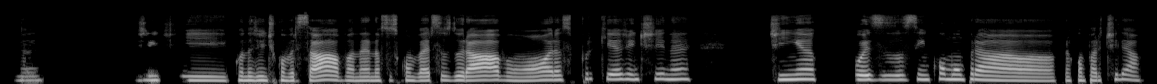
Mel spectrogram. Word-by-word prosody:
Né. 185 Hz, 0 st, -9 dB, 1.0 s
A -, -, -16 dB
gente 190 Hz, -2 st, -3 dB
quando 190 Hz, -2 st, 0 dB
a -, -, +1 dB
gente 185 Hz, -1 st, -1 dB
conversava, 185 Hz, +1 st, +3 dB
né, 175 Hz, +1 st, -1 dB
nossas 180 Hz, 0 st, -4 dB
conversas 185 Hz, +1 st, -3 dB
duravam 195 Hz, 0 st, +5 dB
horas 195 Hz, +4 st, 0 dB
porque 250 Hz, -1 st, -7 dB
a 230 Hz, -, +1 dB
gente, 240 Hz, +1 st, -4 dB
né, 235 Hz, +1 st, -1 dB, 0.8 s
tinha 235 Hz, +1 st, +1 dB, 0.4 s
coisas, 210 Hz, -1 st, 0 dB
assim, 215 Hz, +2 st, -4 dB
em 220 Hz, -, -1 dB
comum 230 Hz, -1 st, +1 dB
pra 180 Hz, -6 st, +2 dB
pra 180 Hz, -, -8 dB
compartilhar. 190 Hz, +3 st, -5 dB
195 Hz, 125 wpm, -22 LUFS, 180-220 Hz, 1.0 s, duravam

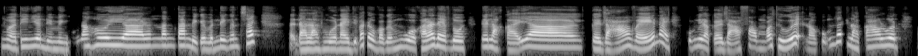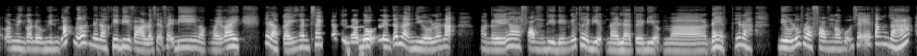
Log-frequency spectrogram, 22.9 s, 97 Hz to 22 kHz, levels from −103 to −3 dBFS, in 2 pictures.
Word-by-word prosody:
Nhưng 250 Hz, -1 st, -10 dB
mà 215 Hz, -2 st, 0 dB
tuy 250 Hz, +5 st, -5 dB
nhiên 260 Hz, -1 st, -1 dB
thì 210 Hz, -2 st, -6 dB
mình 195 Hz, -2 st, -8 dB
cũng -, -, -26 dB
đang 260 Hz, +1 st, 0 dB
hơi, 290 Hz, +1 st, +3 dB
a, 265 Hz, -1 st, +8 dB
lăn 265 Hz, 0 st, -3 dB
lăn 270 Hz, 0 st, -3 dB
tăn 275 Hz, -1 st, +2 dB
về 215 Hz, -, -2 dB
cái 185 Hz, 0 st, -3 dB
vấn 185 Hz, +2 st, -5 dB
đề 240 Hz, 0 st, 0 dB
ngân 250 Hz, +2 st, -7 dB
sách. 360 Hz, +9 st, +4 dB, 0.4 s
Tại -, -, -6 dB
Đà 185 Hz, 0 st, +2 dB
Lạt 190 Hz, +1 st, +1 dB
mùa 195 Hz, 0 st, -3 dB
này 190 Hz, -1 st, +1 dB
thì 195 Hz, +2 st, -7 dB
bắt 280 Hz, +2 st, -1 dB
đầu 280 Hz, -4 st, +1 dB
vào 190 Hz, -3 st, -4 dB
cái 190 Hz, -, -2 dB
mùa 225 Hz, +1 st, -2 dB
khá 210 Hz, +2 st, +1 dB
là 270 Hz, -, +7 dB
đẹp 250 Hz, -5 st, +2 dB
rồi, 215 Hz, -1 st, 0 dB, 0.2 s
nên 245 Hz, 0 st, -2 dB
là 225 Hz, -, +1 dB
cái, 175 Hz, +4 st, -2 dB
a, 235 Hz, -2 st, +7 dB, 0.2 s
cái 195 Hz, -2 st, -2 dB
giá 185 Hz, +9 st, 0 dB
vé 200 Hz, +7 st, +3 dB
này, 385 Hz, +2 st, 0 dB, 0.2 s
cũng 445 Hz, -, -12 dB
như 260 Hz, -, 0 dB
là 230 Hz, -, +1 dB
cái 185 Hz, -1 st, -3 dB
giá 180 Hz, 0 st, -3 dB
phòng 225 Hz, +4 st, -5 dB
các 260 Hz, -, 0 dB
thứ 230 Hz, 0 st, 0 dB
ấy, 330 Hz, +3 st, +4 dB
nó 180 Hz, -1 st, -6 dB
cũng 175 Hz, -, -14 dB
rất 400 Hz, -4 st, +3 dB
là 240 Hz, -5 st, -3 dB
cao 250 Hz, +2 st, 0 dB
luôn. 275 Hz, 0 st, +3 dB, 0.3 s
Bọn 210 Hz, +1 st, -7 dB
mình 210 Hz, -2 st, -7 dB
còn 200 Hz, 0 st, -3 dB
ở 190 Hz, -, -2 dB
miền 195 Hz, +1 st, -10 dB
Bắc -, -, +4 dB
nữa 345 Hz, +4 st, +3 dB
nên 270 Hz, -3 st, -4 dB
là 230 Hz, -, +1 dB
khi 255 Hz, -, -1 dB
đi 245 Hz, 0 st, -3 dB
vào 190 Hz, -5 st, +1 dB
là 170 Hz, -, -3 dB
sẽ -, -, -8 dB
phải -, -, -5 dB
đi 225 Hz, +1 st, -5 dB
bằng 190 Hz, -2 st, -5 dB
máy 175 Hz, 0 st, -4 dB
bay, 255 Hz, +2 st, +4 dB, 0.3 s
thế 340 Hz, -, +2 dB
là -, -, +4 dB
cái 175 Hz, +2 st, -1 dB
ngân 235 Hz, 0 st, -3 dB
sách 300 Hz, +3 st, -1 dB
đó, 405 Hz, -, -3 dB
thì 425 Hz, -, -5 dB
nó 195 Hz, -, +2 dB
độn 255 Hz, +4 st, +5 dB
lên 245 Hz, -1 st, 0 dB
rất 325 Hz, -, +2 dB
là 290 Hz, -, +3 dB
nhiều 200 Hz, -3 st, -2 dB
luôn 220 Hz, +4 st, -4 dB
á. 250 Hz, -, +4 dB, 0.3 s
Còn 200 Hz, -3 st, -12 dB
cái 180 Hz, +2 st, -1 dB, 0.2 s
phòng 195 Hz, -2 st, 0 dB
thì 195 Hz, -2 st, -2 dB
đến 180 Hz, 0 st, -8 dB
cái 235 Hz, +3 st, -4 dB
thời 260 Hz, -4 st, -1 dB
điểm 195 Hz, -, -3 dB
này 175 Hz, -1 st, -2 dB
là 170 Hz, -2 st, -1 dB
thời 180 Hz, +1 st, -3 dB
điểm, 175 Hz, -2 st, -6 dB
à, 165 Hz, +1 st, -1 dB
đẹp, 220 Hz, +3 st, -1 dB
thế 290 Hz, -, -2 dB
là 270 Hz, -5 st, -1 dB, 0.3 s
nhiều 220 Hz, -2 st, 0 dB
lúc 310 Hz, +6 st, -3 dB
là 270 Hz, -3 st, +2 dB
phòng 210 Hz, -3 st, -2 dB
nó 195 Hz, 0 st, -5 dB
cũng 200 Hz, +6 st, -11 dB
sẽ 310 Hz, -, -4 dB
tăng 325 Hz, -2 st, -1 dB
giá 250 Hz, +6 st, +2 dB
230 Hz, 305 wpm, -23 LUFS, 190-260 Hz, 0.4 s, a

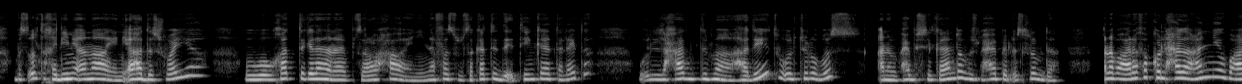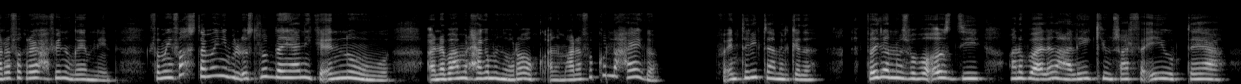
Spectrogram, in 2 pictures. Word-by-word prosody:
بس 230 Hz, +2 st, -6 dB
قُلت 260 Hz, -1 st, -2 dB
خلّيني 245 Hz, 0 st, +3 dB
أنا 245 Hz, 0 st, +4 dB
يعني 195 Hz, +1 st, -2 dB
أهدى 235 Hz, -2 st, +4 dB
شويّة 245 Hz, -, -2 dB, 0.5 s
و -, -, -4 dB
وخدت 220 Hz, +5 st, 0 dB
كده 255 Hz, -1 st, +4 dB
أنا 210 Hz, -2 st, 0 dB
بصراحة 205 Hz, +3 st, -3 dB
يعني 175 Hz, -1 st, -8 dB
نفَس 220 Hz, +4 st, -5 dB
وسكتّ 215 Hz, +6 st, -5 dB
دقيقتين 235 Hz, +2 st, -2 dB
كده، 255 Hz, 0 st, -1 dB
3 245 Hz, -, -6 dB, 0.5 s
ولحد 240 Hz, +4 st, -1 dB
ما 210 Hz, -4 st, 0 dB
هدِيت 305 Hz, -, -2 dB
وقُلت 250 Hz, 0 st, -4 dB
له: 265 Hz, -1 st, -1 dB
"بُص، 320 Hz, +9 st, -7 dB, 0.2 s
أنا 205 Hz, 0 st, +1 dB
ما 200 Hz, -, -2 dB
باحبش 220 Hz, +2 st, -4 dB
الكلام 225 Hz, +4 st, 0 dB
ده 305 Hz, -, 0 dB
ومش 245 Hz, -4 st, -1 dB
باحب 235 Hz, +2 st, -3 dB
الأسلوب 220 Hz, +3 st, -4 dB
ده، 180 Hz, -1 st, -10 dB, 0.4 s
أنا 275 Hz, -, +4 dB
باعرّفك 270 Hz, +6 st, +2 dB
كل 305 Hz, -4 st, 0 dB
حاجة 285 Hz, +1 st, +3 dB
عني 320 Hz, +7 st, 0 dB
وباعرّفك 280 Hz, 0 st, 0 dB
رايحة 290 Hz, -2 st, +1 dB
فين 295 Hz, +3 st, -1 dB
وجاية 235 Hz, -1 st, -1 dB
منين، 195 Hz, -4 st, -3 dB, 0.4 s
فما 290 Hz, +1 st, 0 dB
ينفعش 450 Hz, +10 st, -1 dB
تعاملني 390 Hz, 0 st, 0 dB
بالأسلوب 300 Hz, +5 st, -1 dB
ده 330 Hz, -, +4 dB
يعني 315 Hz, 0 st, +3 dB
كأنه 255 Hz, -8 st, +2 dB, 0.4 s
أنا 225 Hz, +3 st, +5 dB
باعمل 275 Hz, +3 st, +4 dB
حاجة 270 Hz, +3 st, +3 dB
من 265 Hz, -4 st, +5 dB
وراك، 245 Hz, +1 st, -1 dB
أنا 200 Hz, -, -3 dB
معرّفاك 230 Hz, +10 st, -2 dB
كُل 410 Hz, +2 st, -5 dB
حاجة 325 Hz, -, -2 dB, 0.5 s
فأنت 255 Hz, +4 st, -2 dB
ليه 320 Hz, +2 st, +3 dB
بتعمل 280 Hz, -7 st, +2 dB
كده؟" 220 Hz, -2 st, -3 dB, 0.4 s
فقال 285 Hz, +3 st, +6 dB
لي: 335 Hz, -, +4 dB
"أنا 310 Hz, -2 st, +5 dB
مش 285 Hz, -, +2 dB
بابقى 260 Hz, -1 st, +2 dB
قصدي، 270 Hz, -1 st, +1 dB, 0.3 s
أنا 275 Hz, +1 st, +3 dB
بابقى 270 Hz, -3 st, +4 dB
قلقان 260 Hz, +4 st, +1 dB
عليكِ" 255 Hz, +1 st, +1 dB
ومش 250 Hz, -1 st, 0 dB
عارفة 250 Hz, 0 st, -2 dB
إيه 260 Hz, +4 st, -1 dB
وبتاع. 245 Hz, -1 st, -1 dB
250 Hz, 185 wpm, -23 LUFS, 225-280 Hz, 0.5 s, فقال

